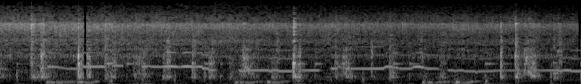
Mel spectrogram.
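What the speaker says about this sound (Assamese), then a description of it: "এতিয়া এইখিনি আকৌ ধুনীয়াকৈ লৰাই ল'ম।" Peas and cauliflower curry with turmeric and salt stirred in a pan, steady hissing sizzle with repeated spoon knocks and scrapes in an uneven rhythm, close up, alongside a faint steady tone, no talking.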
